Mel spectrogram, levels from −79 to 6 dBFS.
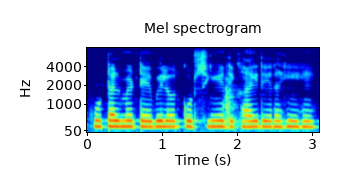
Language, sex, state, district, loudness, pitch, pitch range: Hindi, female, Madhya Pradesh, Bhopal, -14 LUFS, 205 Hz, 200-205 Hz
